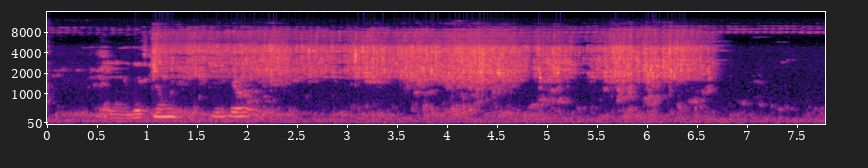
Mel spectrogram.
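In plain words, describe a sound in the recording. Water pours from a bucket onto soil with a steady splashing hiss.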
